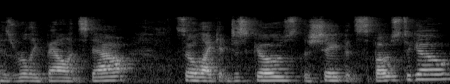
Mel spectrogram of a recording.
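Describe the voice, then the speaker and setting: A woman speaks with fairly even intonation amid audible room echo and noticeable background noise. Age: 60s. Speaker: massage therapist doing self-care videos. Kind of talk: casual guided self-care demonstration.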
